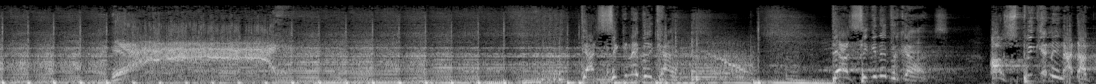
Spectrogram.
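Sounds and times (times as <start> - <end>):
steady thumping beat: 0.0 - 8.3
large church audience screaming and cheering in agreement with a sermon: 0.0 - 9.1
speech: 1.1 - 1.4, 8.6 - 10.9.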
